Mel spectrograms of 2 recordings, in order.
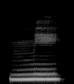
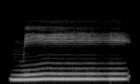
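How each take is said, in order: First: The vowel is short, held for one beat. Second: The vowel is long, held for two beats. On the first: "any letter with a kasra is pronounced for one count" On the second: "prolong our sound for one count to two counts"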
